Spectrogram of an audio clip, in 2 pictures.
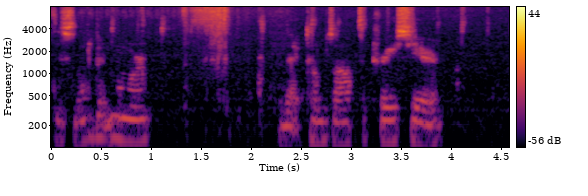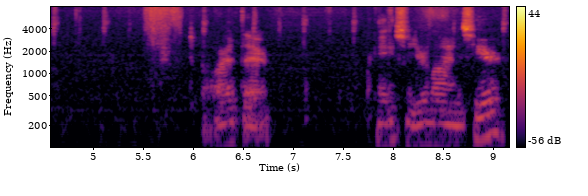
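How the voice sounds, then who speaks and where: A man teaching a drawing lesson, relaxed and instructive, talking as he works and pointing out each line. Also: on the low side, slight background noise. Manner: relaxed, instructive, talks while working with frequent pointing words. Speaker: art instructor. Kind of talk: drawing tutorial walkthrough.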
